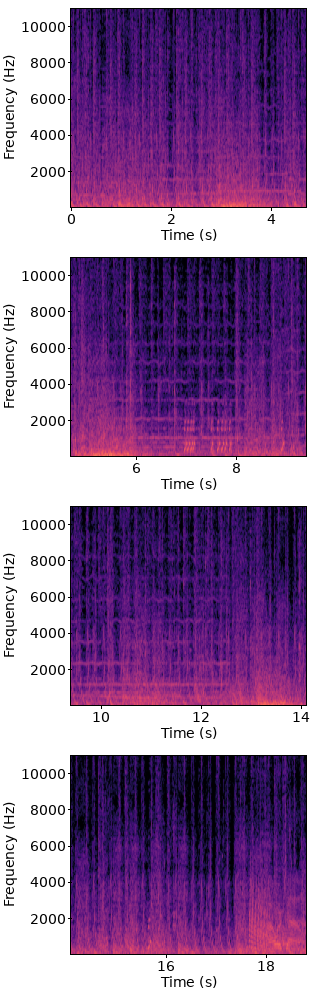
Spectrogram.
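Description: A space shooter video game firing homing missiles, with a dense, continuous barrage of rapid electronic shots and blasts under busy game music, and a voice talking over it now and then.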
